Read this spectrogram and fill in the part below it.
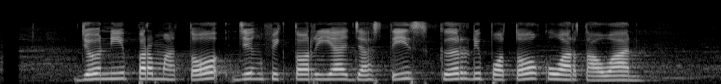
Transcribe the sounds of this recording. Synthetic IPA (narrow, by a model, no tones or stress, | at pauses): d͡ʒɔnipərmat̪ɔd͡ʒɨŋfik̚t̪ɔɾiad͡ʒast̪iskɨrdipɔt̪ɔkuwart̪awan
